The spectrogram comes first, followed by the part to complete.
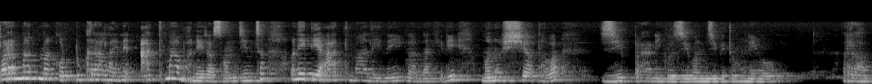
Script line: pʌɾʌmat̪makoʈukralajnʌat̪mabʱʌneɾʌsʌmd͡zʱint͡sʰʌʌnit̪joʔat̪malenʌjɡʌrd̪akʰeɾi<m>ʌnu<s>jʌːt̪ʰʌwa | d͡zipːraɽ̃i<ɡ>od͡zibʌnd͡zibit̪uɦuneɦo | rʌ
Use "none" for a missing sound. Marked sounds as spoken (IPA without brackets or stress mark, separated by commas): m, s, k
